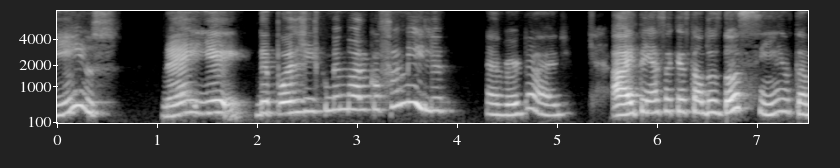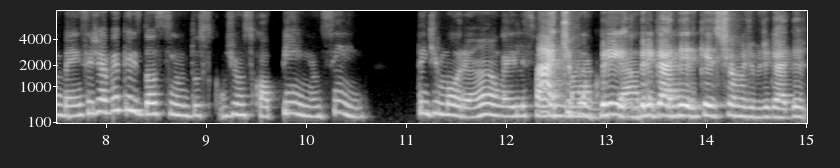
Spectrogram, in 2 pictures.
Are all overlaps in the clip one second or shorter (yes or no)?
no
